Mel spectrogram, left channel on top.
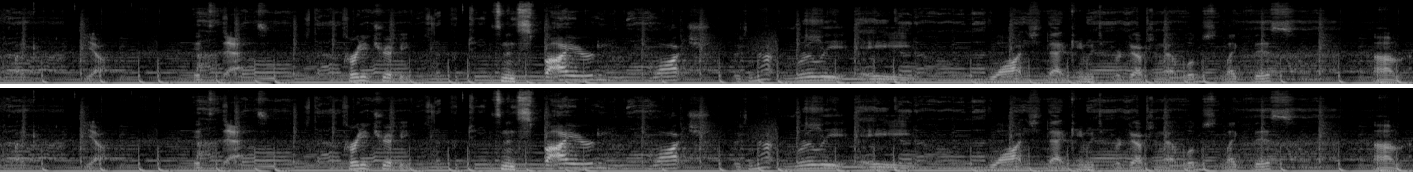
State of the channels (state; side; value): identical; both; correlation 1.00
